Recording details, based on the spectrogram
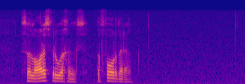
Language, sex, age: Afrikaans, male, 20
